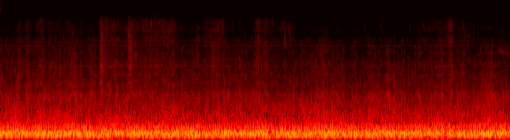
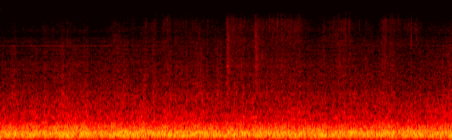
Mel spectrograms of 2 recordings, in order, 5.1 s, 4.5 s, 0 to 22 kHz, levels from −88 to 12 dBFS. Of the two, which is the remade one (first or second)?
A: first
